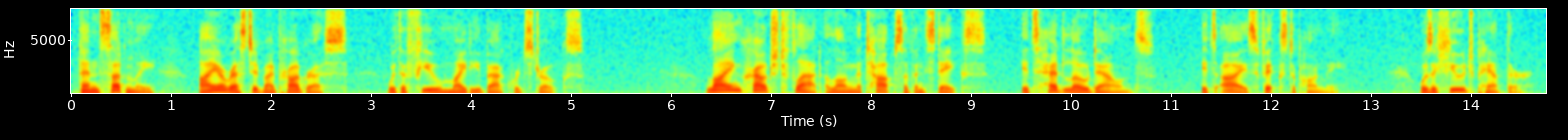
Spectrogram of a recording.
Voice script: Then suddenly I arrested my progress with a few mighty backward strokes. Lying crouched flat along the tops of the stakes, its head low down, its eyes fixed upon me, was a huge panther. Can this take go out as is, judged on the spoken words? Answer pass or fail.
fail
